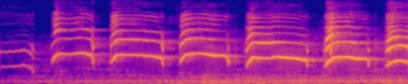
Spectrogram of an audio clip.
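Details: Siberian Husky puppies from a litter of eight at a yard in Remels, Germany, giving loud, clear whimpers: drawn-out tonal whines with rich harmonics, about seven in four seconds, each slightly arched, with faint low background rumble.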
